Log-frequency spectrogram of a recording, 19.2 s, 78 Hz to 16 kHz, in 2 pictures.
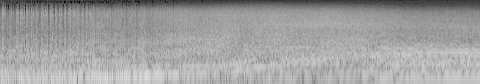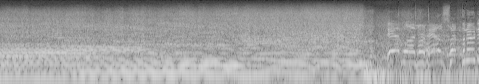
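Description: A 6,200-pound four-wheel drive pulling truck roars at full throttle at a 1990 NTPA truck pull in Canfield, Ohio. The engine climbs and holds a loud, steady howl while an announcer talks over it, then it abruptly drops off near the end.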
